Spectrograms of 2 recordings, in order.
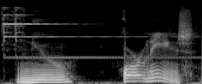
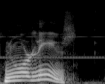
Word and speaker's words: New Orleans: New Orleans. New Orleans. New Orleans. Letra clave R, letra clave L. Orleans. New Orleans. New Orleans. Have you guys ever been to New Orleans?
